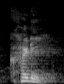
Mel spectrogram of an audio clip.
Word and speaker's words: Kadhi: And this is called, its name is actual curry, Kadhi. And now the word which is used, the letter to pronounce Kadhi, does not exist in English. So we're going to call it curry.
